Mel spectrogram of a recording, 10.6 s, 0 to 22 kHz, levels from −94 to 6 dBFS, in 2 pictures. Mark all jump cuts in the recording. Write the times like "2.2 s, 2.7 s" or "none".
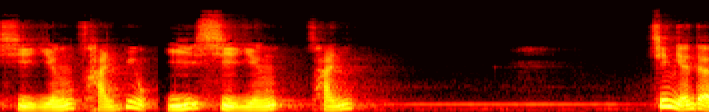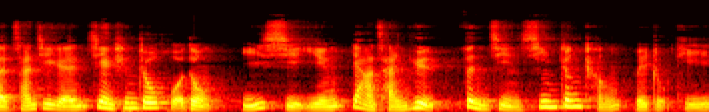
1.2 s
